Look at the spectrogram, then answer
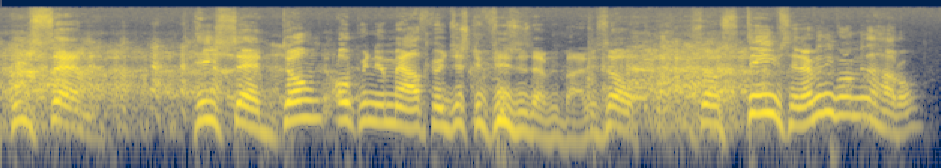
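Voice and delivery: laughing while quoting the coach; amused retelling of coach's line. Real, not acted. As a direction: chuckle through the punchline. Retelling coach's funny order.

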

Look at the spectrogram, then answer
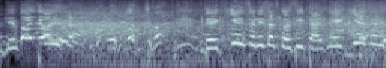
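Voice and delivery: high, drawn-out flirting call; mock flirty catcall. New father flirting with the nurse, high slow catcall. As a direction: croon it at the nurse, hammed-up.

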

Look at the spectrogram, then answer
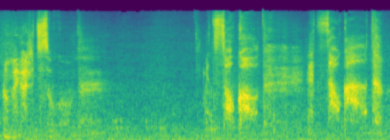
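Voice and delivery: shivering breathy whisper; gasping in icy wind. Real, not acted. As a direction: whisper through chattering cold.

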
